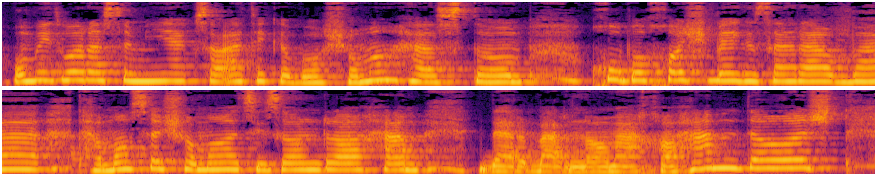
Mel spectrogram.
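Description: A woman with an Afghan accent hosting a radio phone-in in a courteous, friendly, conversational way. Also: high voice. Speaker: radio programme host.

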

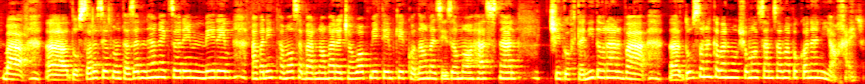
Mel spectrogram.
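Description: A woman's voice: fairly high pitch, steady tone, a little mellow. A woman with an Afghan accent hosting a radio phone-in in a courteous, friendly, conversational way. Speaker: radio programme host.

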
